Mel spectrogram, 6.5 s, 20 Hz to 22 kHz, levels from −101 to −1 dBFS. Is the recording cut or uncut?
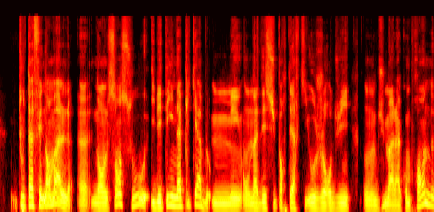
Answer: cut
